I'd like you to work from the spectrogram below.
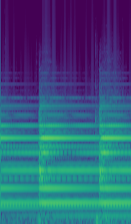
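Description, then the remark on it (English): A large bell rings with two resonant strikes about a second apart, each one clanging loudly and then sustaining a long, shimmering hum of overtones with no voices present. “We're going to ring the bell one more time today.”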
